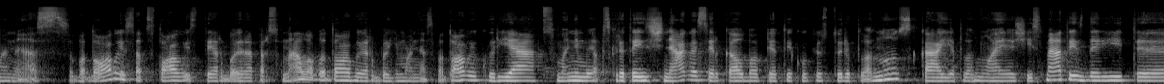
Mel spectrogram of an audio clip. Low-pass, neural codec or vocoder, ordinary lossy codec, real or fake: 14.4 kHz; vocoder, 44.1 kHz, 128 mel bands, Pupu-Vocoder; Opus, 16 kbps; fake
